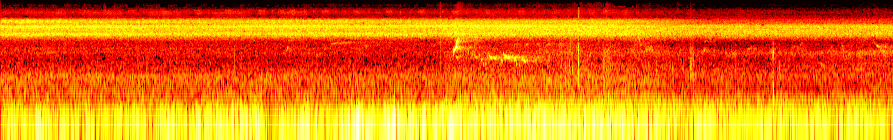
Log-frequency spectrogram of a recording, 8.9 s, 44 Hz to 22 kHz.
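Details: A chorus of cicadas on a bush walking trail about 30 minutes north of Brisbane, in good weather, keeps up a steady, high, hissing drone, with a brief falling bird chirp midway and low wind rumble underneath.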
